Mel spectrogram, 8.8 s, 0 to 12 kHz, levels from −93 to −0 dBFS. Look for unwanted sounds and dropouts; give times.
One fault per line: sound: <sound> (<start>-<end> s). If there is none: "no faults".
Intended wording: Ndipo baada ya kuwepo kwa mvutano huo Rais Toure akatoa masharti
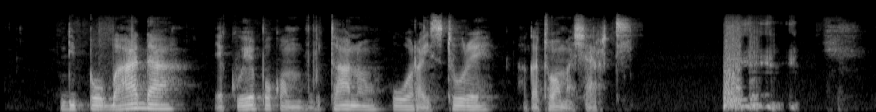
sound: laugh (7.2-8.0 s)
